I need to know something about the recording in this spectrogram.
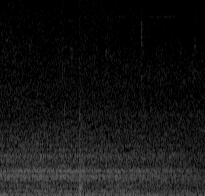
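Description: Faint, steady background hiss of room tone with no distinct event, dropping still lower near the end.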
